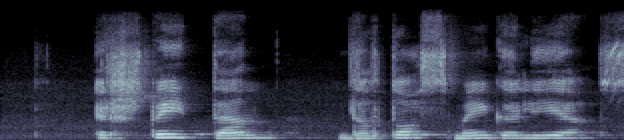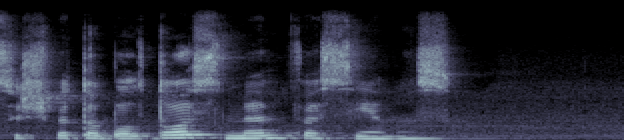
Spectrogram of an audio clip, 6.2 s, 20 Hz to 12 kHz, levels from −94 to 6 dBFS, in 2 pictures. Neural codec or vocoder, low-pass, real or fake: none; 10.8 kHz; real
